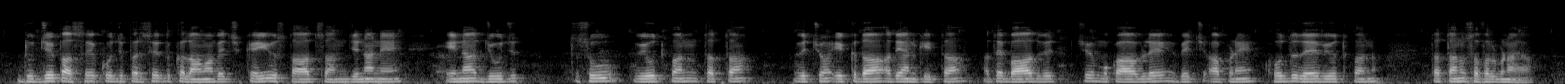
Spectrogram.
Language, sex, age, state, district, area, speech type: Punjabi, male, 18-30, Punjab, Rupnagar, rural, read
